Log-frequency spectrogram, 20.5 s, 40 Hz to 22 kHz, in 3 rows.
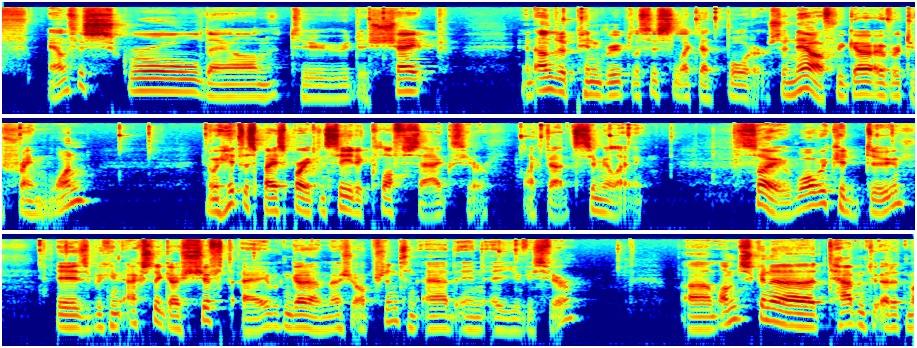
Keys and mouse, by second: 2.8 click, 4.2-5.3 drag, 6.6 click, 7.7 click, 8.6 space, 10.7-12.0 right drag, 12.0 middle click, 12.0 space, 13.4 click, 15.3 shift+a, 19.9 Tab.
